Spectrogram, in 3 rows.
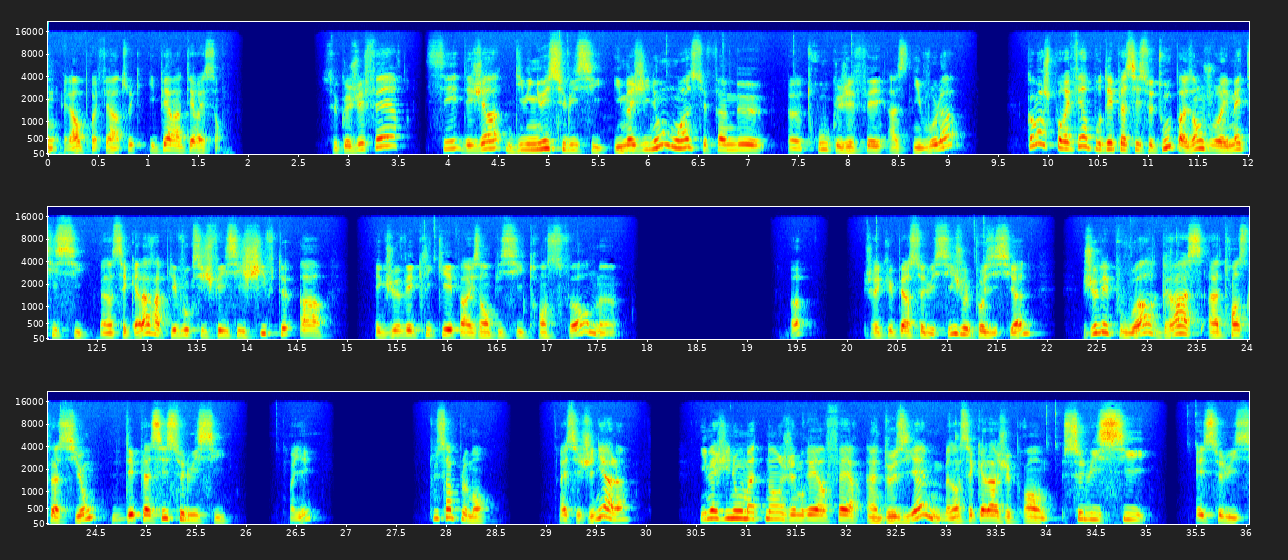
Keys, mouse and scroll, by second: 3.1-9.2 drag, 9.2-21.3 middle drag, 27.7-36.0 drag.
